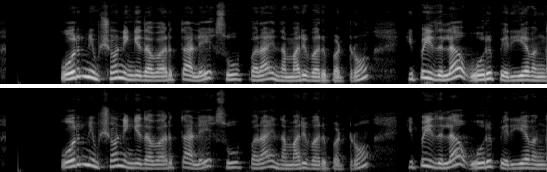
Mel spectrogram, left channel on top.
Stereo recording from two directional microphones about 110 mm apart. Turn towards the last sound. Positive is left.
turn(degrees=50)  # may be behind; listen again after turning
